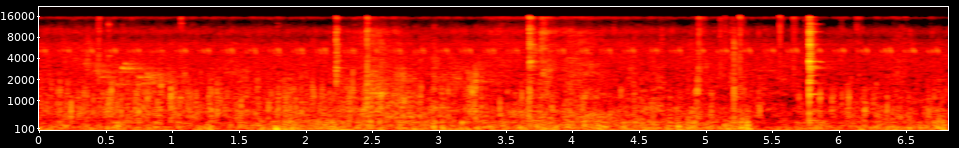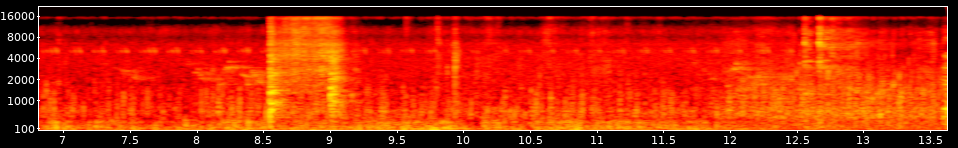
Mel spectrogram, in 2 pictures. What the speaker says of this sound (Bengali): মাছ দিয়ে দিচ্ছি।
